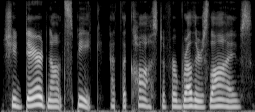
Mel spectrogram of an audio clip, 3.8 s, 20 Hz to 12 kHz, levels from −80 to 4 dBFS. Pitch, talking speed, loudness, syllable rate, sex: 200 Hz, 170 wpm, -18 LUFS, 3.8 syllables/s, female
